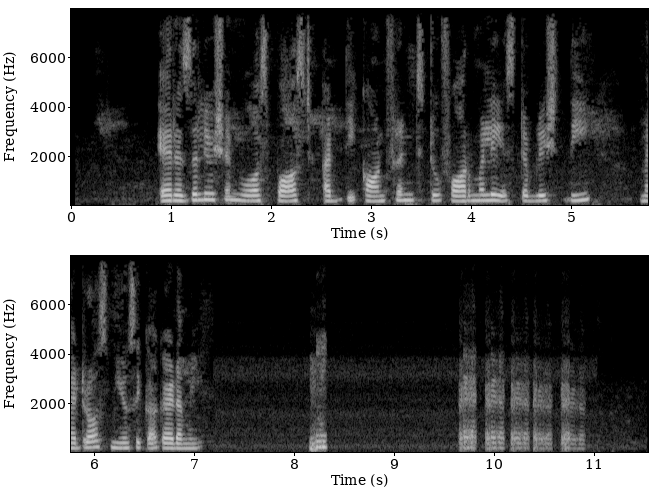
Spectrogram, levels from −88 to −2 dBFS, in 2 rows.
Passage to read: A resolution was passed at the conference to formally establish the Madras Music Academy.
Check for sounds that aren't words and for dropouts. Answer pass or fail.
fail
